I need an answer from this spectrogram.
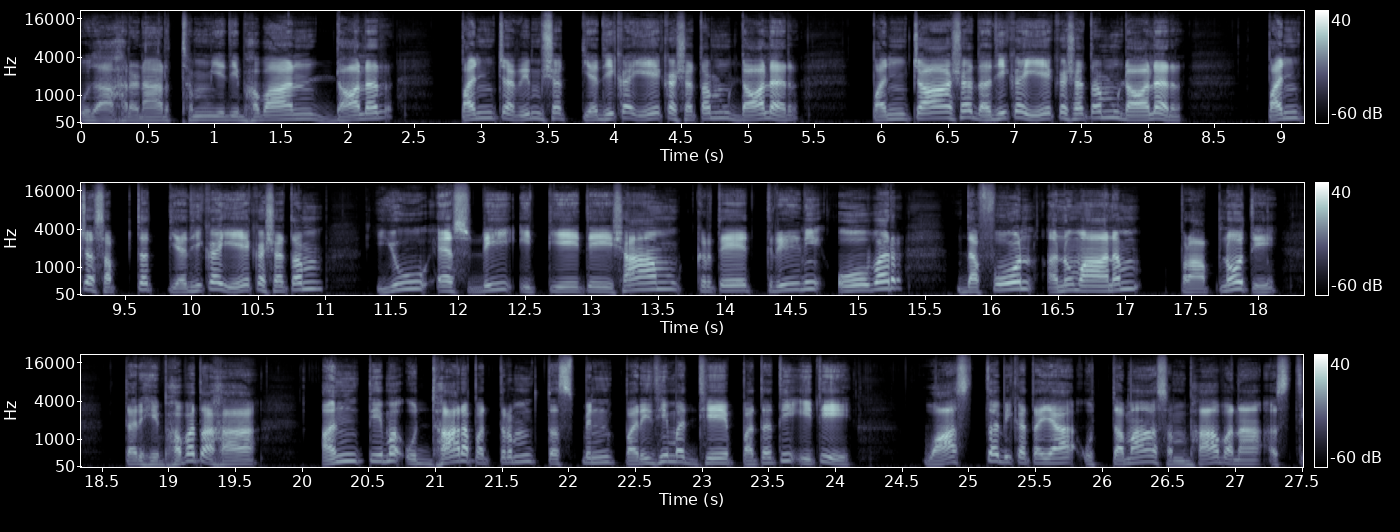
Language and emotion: Sanskrit, neutral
